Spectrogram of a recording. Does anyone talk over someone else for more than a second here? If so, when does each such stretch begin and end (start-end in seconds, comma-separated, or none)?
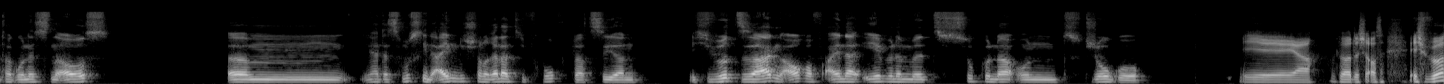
none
